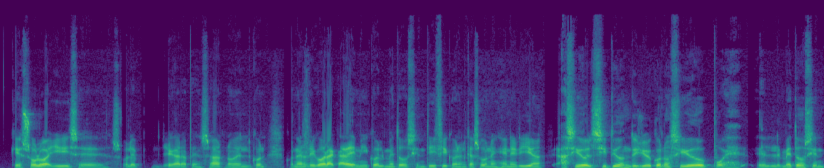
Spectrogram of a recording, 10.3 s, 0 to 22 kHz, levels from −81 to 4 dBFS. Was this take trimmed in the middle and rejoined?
yes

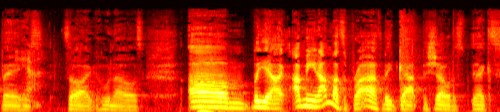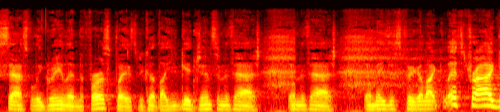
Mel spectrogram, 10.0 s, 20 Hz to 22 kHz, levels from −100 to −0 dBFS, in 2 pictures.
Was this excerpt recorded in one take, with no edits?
no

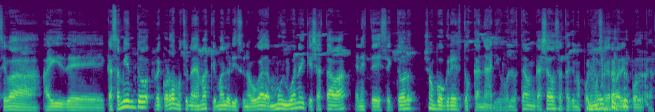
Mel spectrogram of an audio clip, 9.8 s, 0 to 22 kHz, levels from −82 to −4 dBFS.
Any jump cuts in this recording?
yes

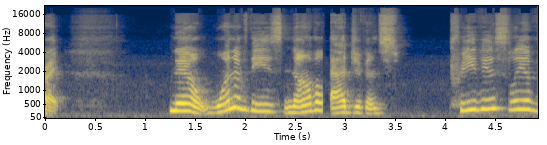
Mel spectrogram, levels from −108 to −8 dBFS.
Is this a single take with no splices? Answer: no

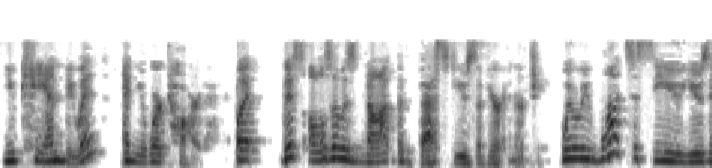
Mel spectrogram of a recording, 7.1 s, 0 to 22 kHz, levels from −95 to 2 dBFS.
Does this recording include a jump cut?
no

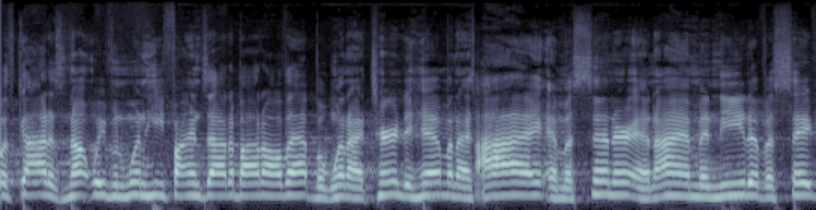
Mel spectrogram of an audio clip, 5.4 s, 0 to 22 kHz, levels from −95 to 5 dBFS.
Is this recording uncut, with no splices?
no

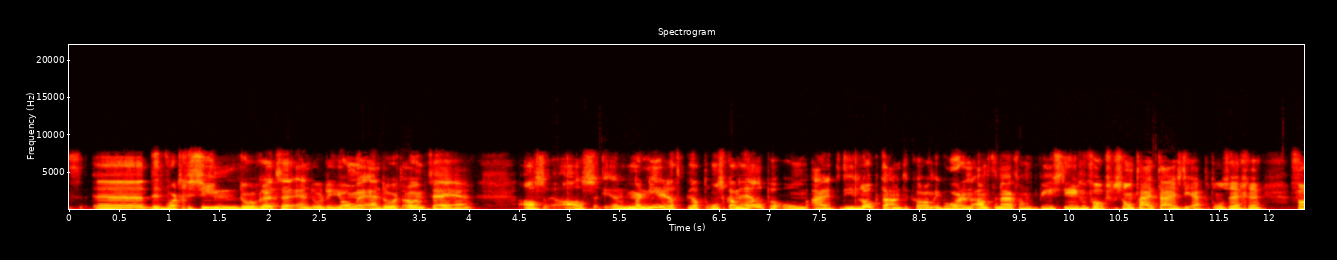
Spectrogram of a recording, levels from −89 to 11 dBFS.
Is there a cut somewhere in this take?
no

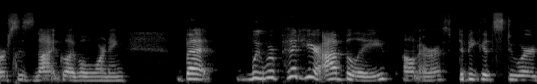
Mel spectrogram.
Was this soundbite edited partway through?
no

